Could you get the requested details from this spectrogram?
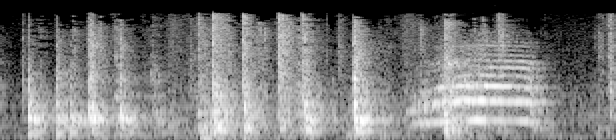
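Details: A New Caledonian crow (Corvus moneduloides) gives one nasal, drawn-out call that sags slightly in pitch, after a run of dry taps and knocks, during a problem-solving and tool-use study.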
